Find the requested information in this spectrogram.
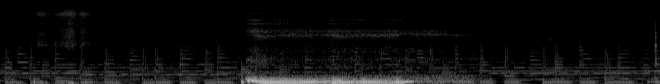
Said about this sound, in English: snoring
